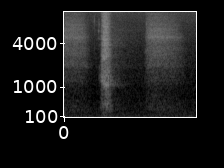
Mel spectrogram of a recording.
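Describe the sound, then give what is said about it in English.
A sharp, deep breath is drawn in through the mouth as one quick, breathy hiss. It is quiet and stands alone, with no talk. “okay, take a deep breath. People are going to go.”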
